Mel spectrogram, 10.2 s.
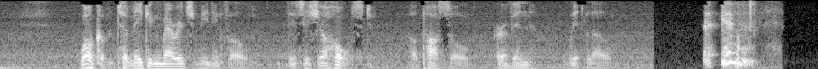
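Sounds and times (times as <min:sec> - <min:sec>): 
speech: 0:01.0 - 0:07.8
throat clearing: 0:08.8 - 0:09.6.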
